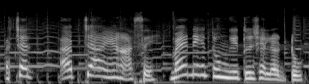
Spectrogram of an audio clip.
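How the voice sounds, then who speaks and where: A woman doing a shrill, nagging cruel stepmother. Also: very animated, normal speed, faint music behind. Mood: scolding. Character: cruel scolding stepmother, middle-aged woman.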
